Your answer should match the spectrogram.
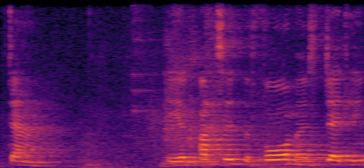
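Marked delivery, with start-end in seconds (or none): none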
